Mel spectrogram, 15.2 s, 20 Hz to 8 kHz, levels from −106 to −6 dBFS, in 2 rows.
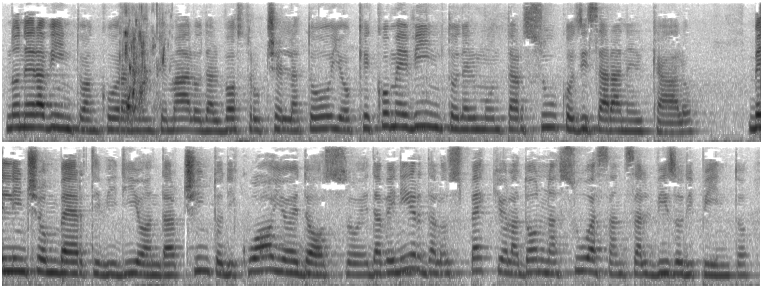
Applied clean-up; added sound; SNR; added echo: neural mask model Resemble Enhance denoiser.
